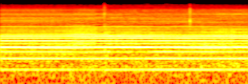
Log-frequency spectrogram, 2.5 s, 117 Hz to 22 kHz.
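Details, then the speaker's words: Acer Predator Helios 300 PH315 (2019) gaming laptop with burning smell: high, steady whining buzz with sharp tones, no rise or fall, from a worn, wobbling cooling fan; failing cooling fan bearing. "we're just gonna turn it off hard boot turn off i have to get eyes on it to see what is actually going on that is a gnarly noise"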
